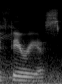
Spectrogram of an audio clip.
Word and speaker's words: Aetherius: As of now, our mighty moon has a new purpose, to bear the people of Aetheris to safety. Aetherius. Perfect. Thank you.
